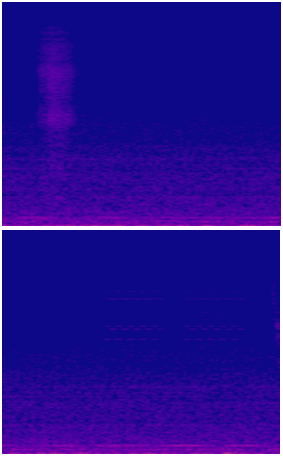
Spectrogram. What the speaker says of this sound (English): You gonna pick the phone up?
